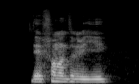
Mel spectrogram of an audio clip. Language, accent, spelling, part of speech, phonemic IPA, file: French, Canada, défendriez, verb, /de.fɑ̃.dʁi.je/, LL-Q150 (fra)-défendriez.wav
- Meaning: second-person plural conditional of défendre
